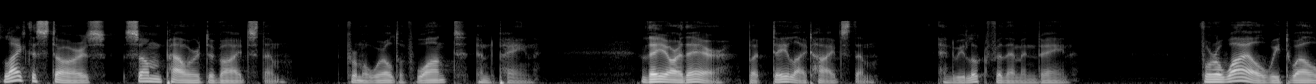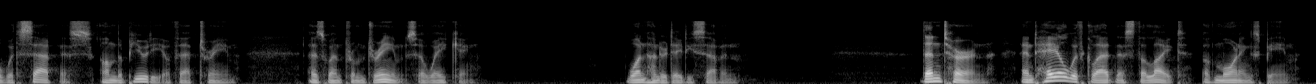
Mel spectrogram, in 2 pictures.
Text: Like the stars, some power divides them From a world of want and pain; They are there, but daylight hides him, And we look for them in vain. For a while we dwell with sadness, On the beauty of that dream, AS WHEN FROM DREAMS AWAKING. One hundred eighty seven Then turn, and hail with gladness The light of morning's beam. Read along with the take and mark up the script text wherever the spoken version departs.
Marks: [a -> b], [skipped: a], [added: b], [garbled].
Like the stars, some power divides them From a world of want and pain; They are there, but daylight hides [him, -> them] And we look for them in vain. For a while we dwell with sadness, On the beauty of that dream, AS WHEN FROM DREAMS AWAKING. One hundred eighty seven Then turn, and hail with gladness The light of morning's beam.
